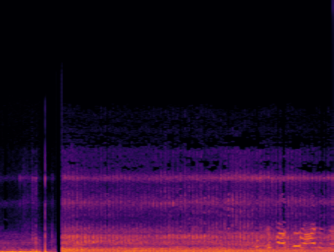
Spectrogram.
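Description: Low vehicle rumble that cuts off abruptly about a second in. It is followed by the steady, even hum of helicopter engines running, with constant tones in it. Voices come in near the end.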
